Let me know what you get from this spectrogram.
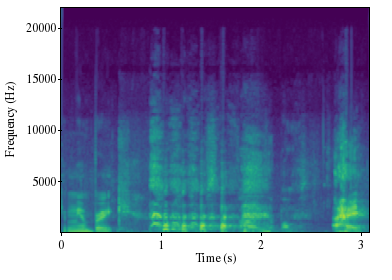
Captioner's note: laughs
